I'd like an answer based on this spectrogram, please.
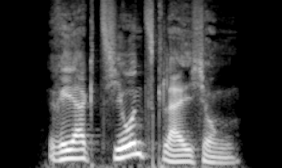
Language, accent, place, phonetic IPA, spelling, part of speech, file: German, Germany, Berlin, [ʁeakˈt͡si̯oːnsˌɡlaɪ̯çʊŋ], Reaktionsgleichung, noun, De-Reaktionsgleichung.ogg
- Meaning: chemical equation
